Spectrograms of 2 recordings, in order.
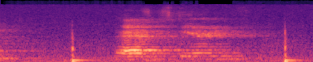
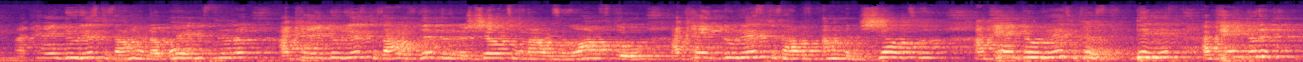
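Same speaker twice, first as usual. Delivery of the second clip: louder, building litany of excuses; mock excuses rising; 2 semitones higher, 5 dB louder than usual. Speaker mocking his old excuses, building louder. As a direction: hammer each excuse harder and harder. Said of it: "I'm giving all these excuses".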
